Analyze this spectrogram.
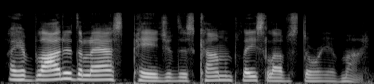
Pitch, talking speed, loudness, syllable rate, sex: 180 Hz, 210 wpm, -18 LUFS, 5.2 syllables/s, female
